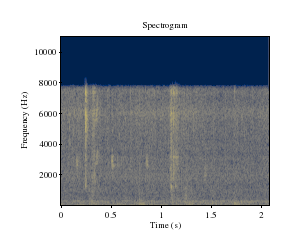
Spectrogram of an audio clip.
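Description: Steady rain hissing outdoors with a deep, continuous low rumble of thunder underneath, plus a few brief brighter patters. No voices.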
